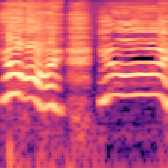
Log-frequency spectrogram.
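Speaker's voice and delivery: very high, shrieked screaming cry. Reading a story, a monkey cries out and starts to run: screaming. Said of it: "Sikoltotta Muki".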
